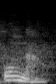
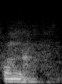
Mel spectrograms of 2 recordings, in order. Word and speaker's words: কন্যা: তো আমরা পরীক্ষার প্রশ্নপত্রে প্রায় সময় দেখি এই কন্যা, এটা কিন্তু পরীক্ষায় আসে। কাজে উচ্চারণের ক্ষেত্রে আমরা এটা সঠিক উচ্চারণ করব। এটা লেখা আছে পদন্তন জফলা আকার কন্যা, আমরা উচ্চারণ করব কন্যা।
